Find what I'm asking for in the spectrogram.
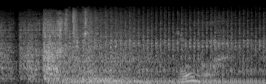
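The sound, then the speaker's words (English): A car engine is started with a key, bursting into a loud roar after a brief pause and then running at a steady, rumbling idle, with a voice speaking briefly over it. “He turns the key and starts the engine.”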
